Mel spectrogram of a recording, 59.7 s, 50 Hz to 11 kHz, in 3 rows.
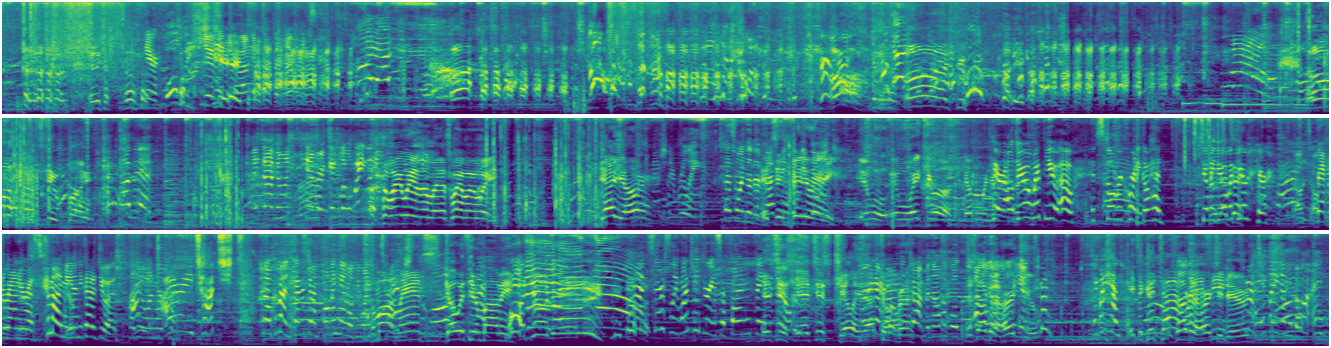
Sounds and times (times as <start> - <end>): Music: 0.0 - 59.7.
